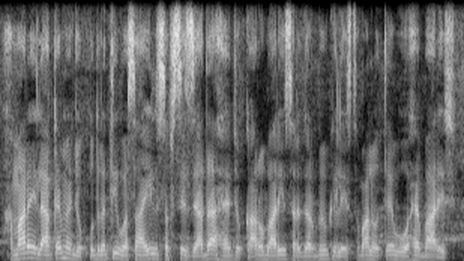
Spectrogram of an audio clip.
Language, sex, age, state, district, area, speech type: Urdu, male, 30-45, Bihar, Khagaria, rural, spontaneous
